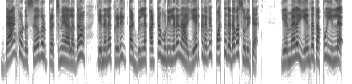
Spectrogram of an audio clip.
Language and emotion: Tamil, angry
